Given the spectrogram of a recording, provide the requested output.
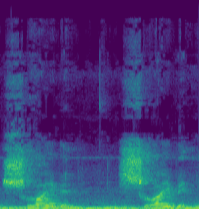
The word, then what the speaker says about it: schreiben: المقطع اللي معانا بعد كده مقطع ال SCH وده بيتنطق ش zum Beispiel schreiben يعني يكتب، وده Schule يعني المدرسة، وده schön يعني جميل.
